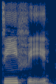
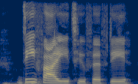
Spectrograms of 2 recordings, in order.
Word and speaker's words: DPhiE250: with that difference I have had people say defeat because the Greek letter Phi is actually pronounced fee in other places of the world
